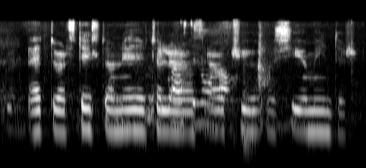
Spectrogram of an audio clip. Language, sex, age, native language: Icelandic, male, 11, Icelandic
